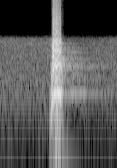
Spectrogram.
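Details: Jessi the dog gives one loud, abrupt bark with a short ringing tail, reacting to someone heard walking on the trail; quiet background otherwise.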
